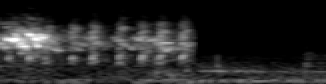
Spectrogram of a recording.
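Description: A burst of quick, high chirps from pet birds in an aviary, one short close chattering phrase that cuts off, then quiet.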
